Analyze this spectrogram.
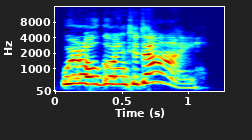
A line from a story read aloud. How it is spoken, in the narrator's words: at the top of their lungs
